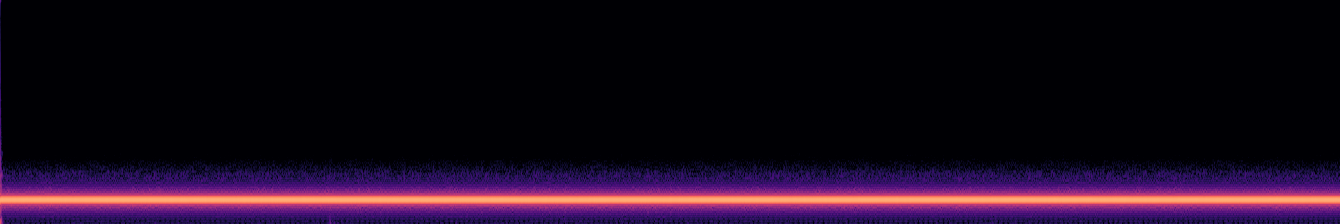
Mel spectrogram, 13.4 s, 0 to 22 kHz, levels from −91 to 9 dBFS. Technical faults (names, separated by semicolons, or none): skip ahead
